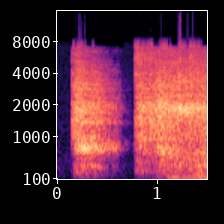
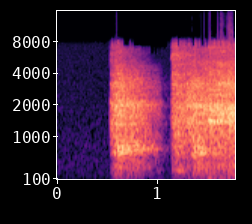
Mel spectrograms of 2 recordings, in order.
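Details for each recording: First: Bajaj Pulsar 180 BS4 with hard-starting and pickup complaint (needed 4-5 self-starts); short crank, catches at once and settles into steady run; normal easy start. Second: Bajaj Pulsar 180 BS4 motorcycle with a starting problem, tested with a CDI fitted: the engine catches, runs rough for about three seconds, then fades out and dies, so the fault is the CDI.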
